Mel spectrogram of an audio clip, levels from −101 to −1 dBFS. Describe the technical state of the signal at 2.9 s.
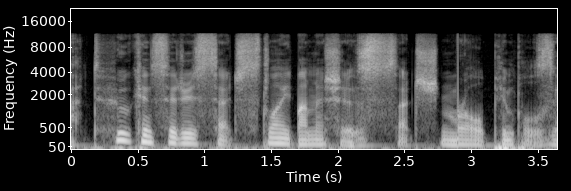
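At 2.90 s the speech jumps forward, with no gap of silence, as if something like 150 ms went missing. That's the signature of a dropped buffer (overrun): most likely the samples weren't collected before the hardware overwrote them, so the two sides got spliced together.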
